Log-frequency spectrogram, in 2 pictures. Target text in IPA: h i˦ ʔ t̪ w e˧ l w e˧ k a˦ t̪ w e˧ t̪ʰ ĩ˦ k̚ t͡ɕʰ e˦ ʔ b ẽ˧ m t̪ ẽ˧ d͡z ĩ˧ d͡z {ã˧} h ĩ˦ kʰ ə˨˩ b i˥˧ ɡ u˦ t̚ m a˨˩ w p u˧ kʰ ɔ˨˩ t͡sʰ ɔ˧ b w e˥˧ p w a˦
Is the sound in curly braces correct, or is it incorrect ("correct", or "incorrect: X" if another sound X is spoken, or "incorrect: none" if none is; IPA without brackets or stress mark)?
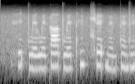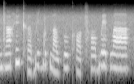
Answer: correct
